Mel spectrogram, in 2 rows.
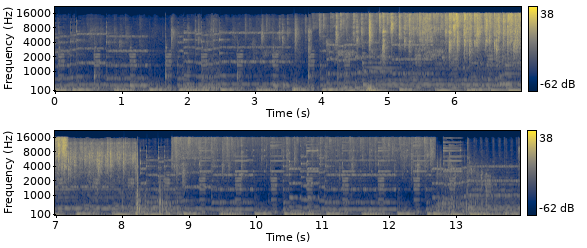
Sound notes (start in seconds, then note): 3.1 water trickling; 8.6 upbeat instrumental music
